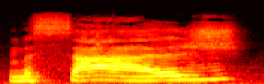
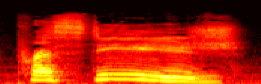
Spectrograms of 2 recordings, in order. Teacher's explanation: there are only a few words that have the voiced zh sound at the end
